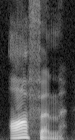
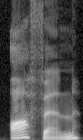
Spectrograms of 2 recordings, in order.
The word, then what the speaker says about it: often: Some say often with a silent T and some say often with the T pronounced. Both are fine, but the silent T version is more common in natural speech.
